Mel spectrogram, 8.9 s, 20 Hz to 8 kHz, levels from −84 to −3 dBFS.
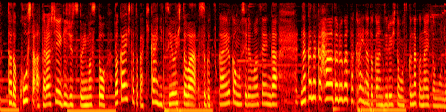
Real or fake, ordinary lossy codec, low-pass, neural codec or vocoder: real; none; 7.2 kHz; none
